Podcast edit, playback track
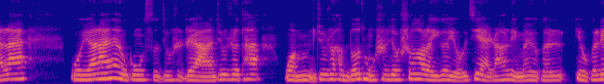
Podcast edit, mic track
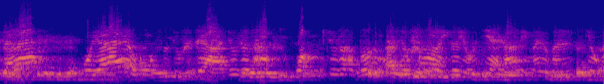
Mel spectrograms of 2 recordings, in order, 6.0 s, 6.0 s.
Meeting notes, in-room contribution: present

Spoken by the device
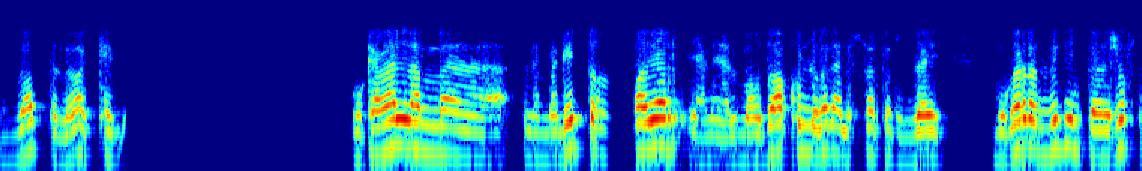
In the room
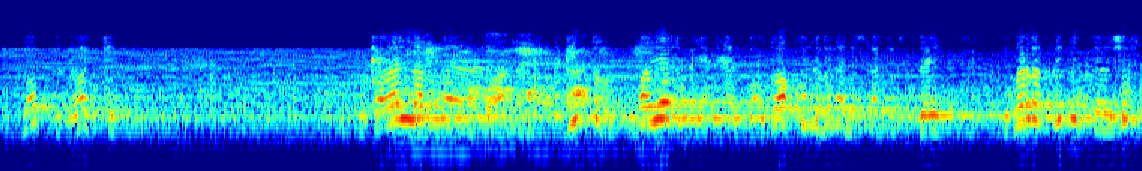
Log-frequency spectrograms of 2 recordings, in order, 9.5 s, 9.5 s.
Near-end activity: present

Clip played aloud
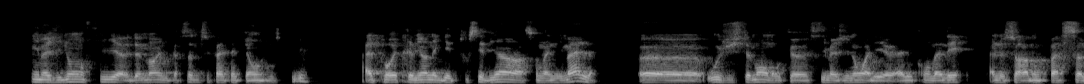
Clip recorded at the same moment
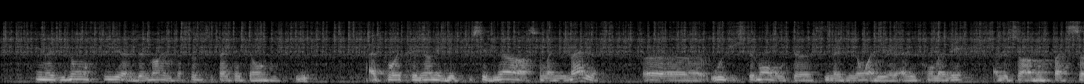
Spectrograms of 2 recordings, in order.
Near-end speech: none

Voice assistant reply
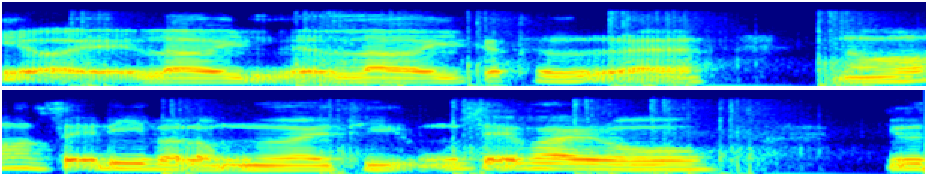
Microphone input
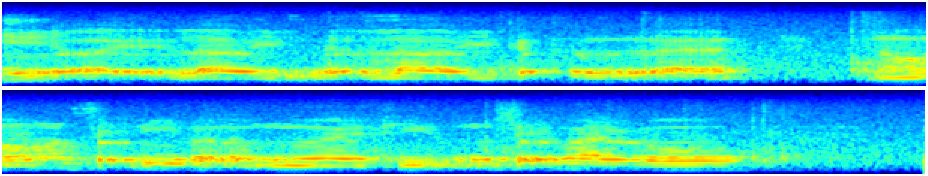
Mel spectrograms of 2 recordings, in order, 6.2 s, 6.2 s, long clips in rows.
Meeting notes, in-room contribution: none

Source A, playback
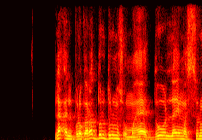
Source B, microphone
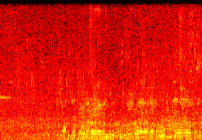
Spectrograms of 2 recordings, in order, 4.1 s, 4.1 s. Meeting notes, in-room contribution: present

